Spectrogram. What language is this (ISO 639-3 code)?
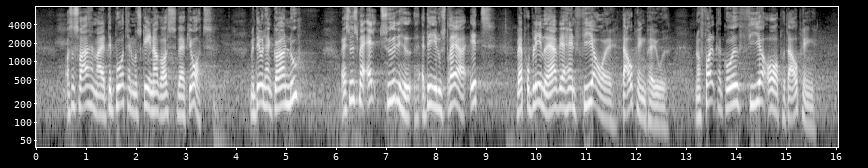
dan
